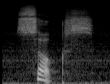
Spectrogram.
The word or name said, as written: socks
